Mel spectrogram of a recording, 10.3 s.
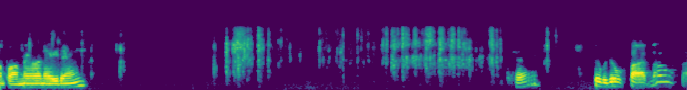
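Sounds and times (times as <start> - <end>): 
speech: 0.0 - 1.4, 7.7 - 8.2, 8.9 - 10.3
plastic bag crinkling as food is pushed in: 3.2 - 8.4.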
